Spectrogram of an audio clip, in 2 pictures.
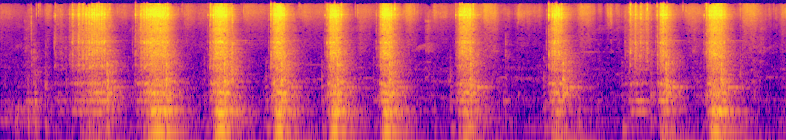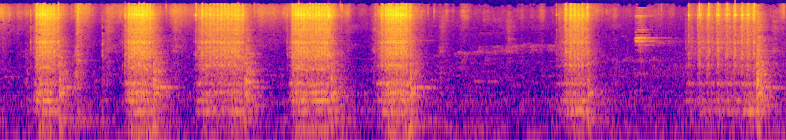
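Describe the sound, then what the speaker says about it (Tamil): Sewing machine stitching along the edge of a blouse, running in a steady series of short rhythmic bursts with brief pauses between them, close and clear with no talk. "நம்ம எஜ்ஜு தையல் போடுவோம்"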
